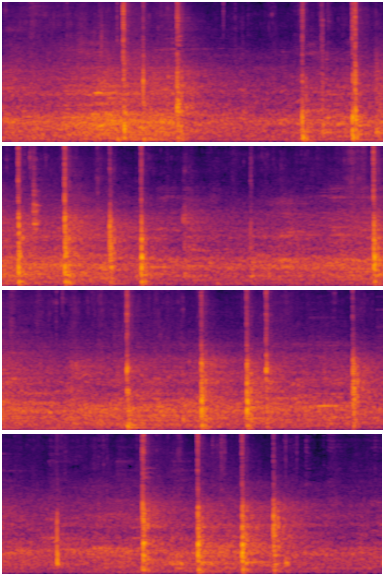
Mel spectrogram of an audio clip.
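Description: Sharp, irregular knocks of a knife and fish striking a wooden chopping block as barracuda are cut up, about fifteen strikes over the stretch, with a hum of voices behind.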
